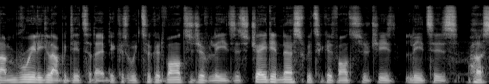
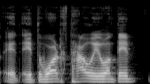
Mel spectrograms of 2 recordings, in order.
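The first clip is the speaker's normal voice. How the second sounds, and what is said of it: Poor Spanish-accented Unai Emery impression. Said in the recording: “to sound like Unai Emery ... I was going to do a Spanish accent ... Terrible”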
